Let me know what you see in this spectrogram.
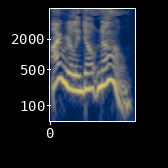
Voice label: dont know, scientist female

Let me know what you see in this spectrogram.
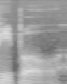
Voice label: "people", word

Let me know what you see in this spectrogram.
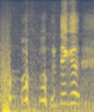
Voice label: Cheer; Lamar Davis

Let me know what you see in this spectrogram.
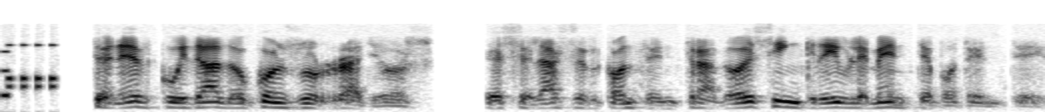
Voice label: cautious

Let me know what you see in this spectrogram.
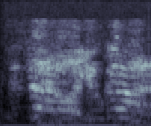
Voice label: pain; cryocell

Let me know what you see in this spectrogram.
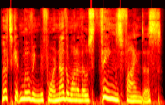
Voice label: "let's get moving", scientist female

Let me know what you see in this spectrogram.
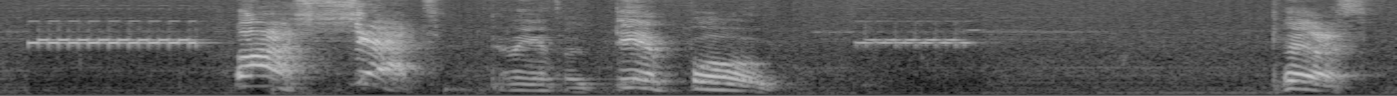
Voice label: Chat

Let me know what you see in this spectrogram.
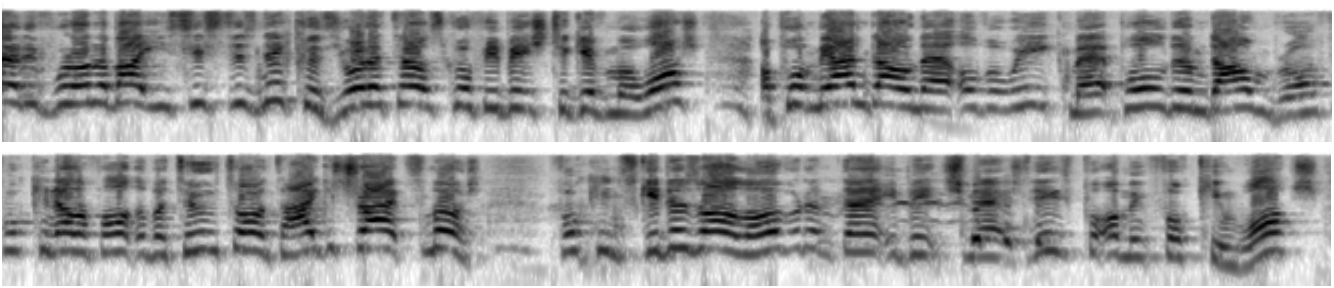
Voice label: british

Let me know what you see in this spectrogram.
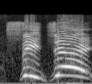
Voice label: Cheer; CarlJohnson

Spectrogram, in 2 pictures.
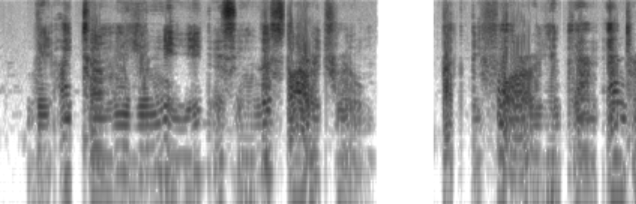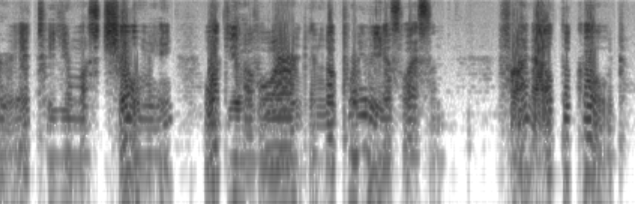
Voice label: holo prev, tutorial; blackops

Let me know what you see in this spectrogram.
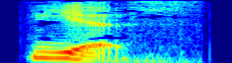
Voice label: "yes", female

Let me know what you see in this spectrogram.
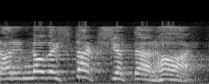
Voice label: chat; sgthartmann

